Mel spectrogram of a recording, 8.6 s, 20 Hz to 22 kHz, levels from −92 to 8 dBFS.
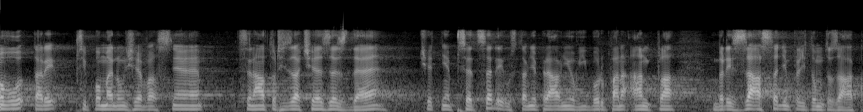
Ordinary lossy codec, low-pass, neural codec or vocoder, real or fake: AAC, 96 kbps; 7.2 kHz; none; real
